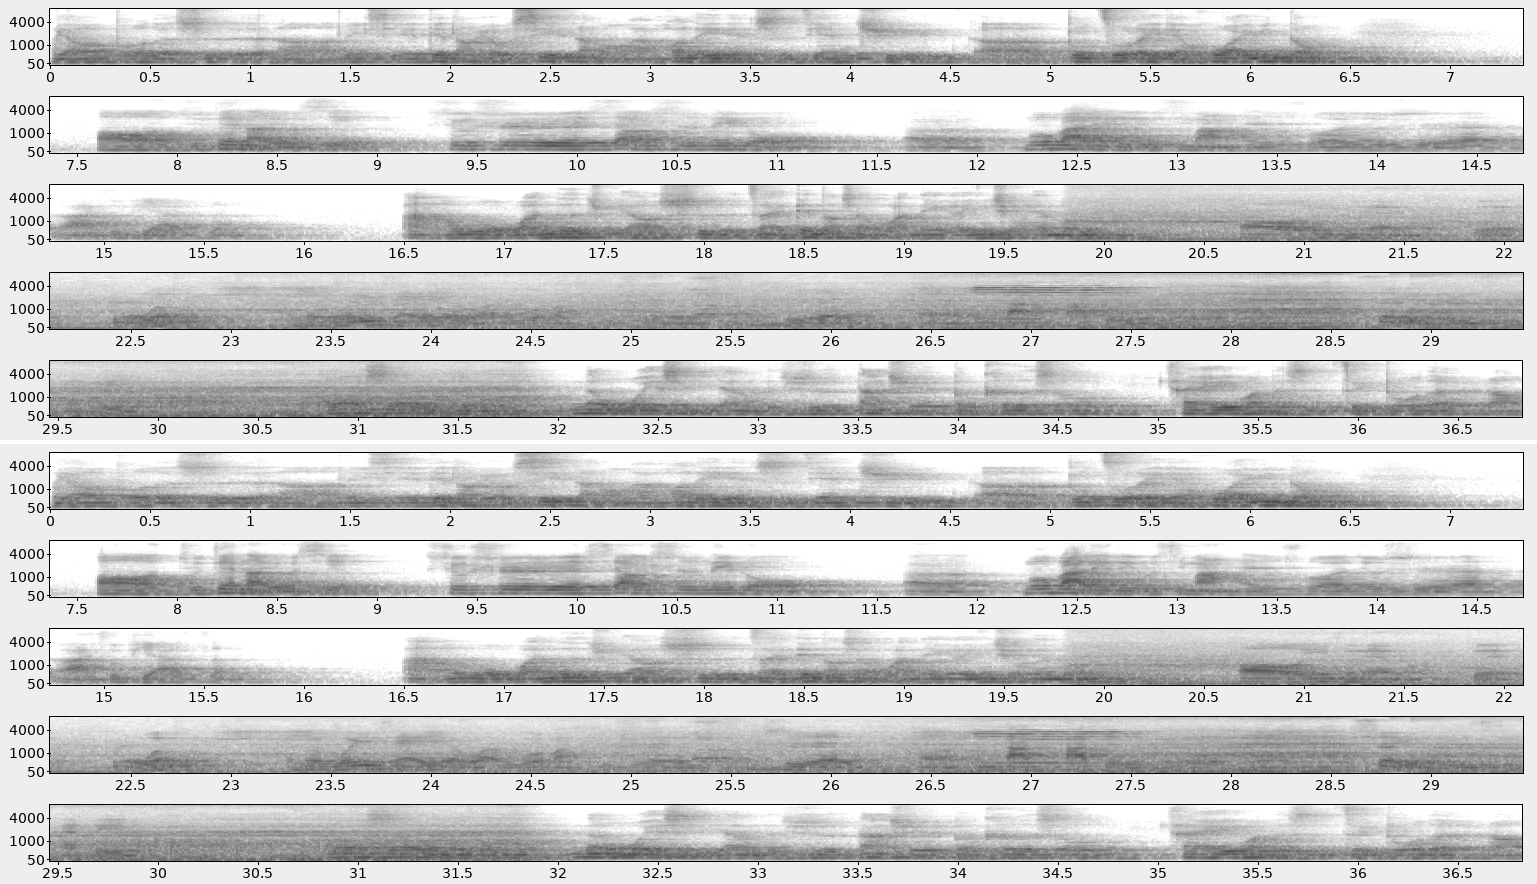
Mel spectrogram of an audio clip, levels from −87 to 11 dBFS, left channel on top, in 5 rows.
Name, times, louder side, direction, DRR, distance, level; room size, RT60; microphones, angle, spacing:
voice 1, 0.0-6.4 16.5-20.0 22.4-22.7 30.8-34.8 35.0-36.8, equal, 50° left, 2 dB, 0.6 m, -29 dB
voice 2, 7.6-8.9 9.3-11.2 11.6-15.6 20.7-22.0 22.5-22.9 23.3-26.1 26.4-29.9, right 2 dB, 45° right, 5 dB, 0.4 m, -33 dB
sound 1, 19.8-31.8, equal, 10° left, 0.6 m, -35 dB
3.6 x 3.1 x 4.1 m, 1.2 s
head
